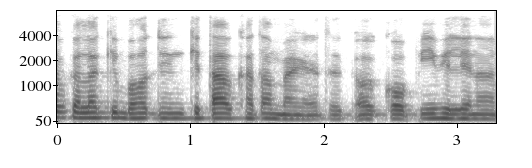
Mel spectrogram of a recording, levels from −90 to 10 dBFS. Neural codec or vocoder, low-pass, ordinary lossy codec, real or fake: none; 7.2 kHz; Opus, 16 kbps; real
